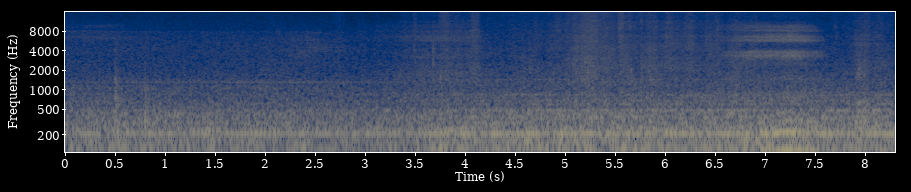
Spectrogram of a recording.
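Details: Shiba Inu sleeping on a lap and snoring: soft, steady, low rumbling snores over a constant background hum.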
